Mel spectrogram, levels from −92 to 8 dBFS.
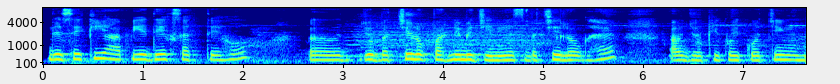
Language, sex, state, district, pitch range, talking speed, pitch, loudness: Hindi, female, Bihar, Sitamarhi, 195-225 Hz, 170 wpm, 210 Hz, -34 LUFS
